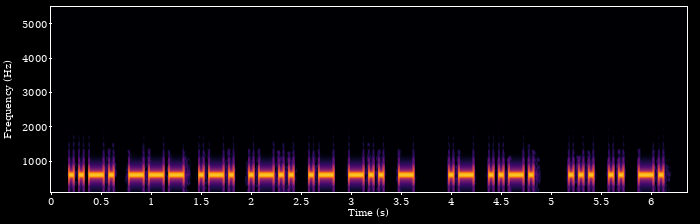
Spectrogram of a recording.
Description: Morse code, heard as a keyed tone, about 24 wpm, 600 Hz. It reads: FORLADT AF SIN
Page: Ferie 24 wpm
